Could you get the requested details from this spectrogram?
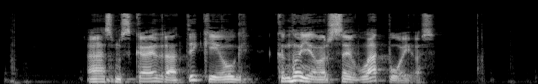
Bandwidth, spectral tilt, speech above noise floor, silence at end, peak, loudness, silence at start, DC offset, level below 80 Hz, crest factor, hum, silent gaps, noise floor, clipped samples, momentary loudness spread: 11.5 kHz; -3.5 dB/octave; 47 dB; 1.05 s; 0 dBFS; -14 LUFS; 0.1 s; under 0.1%; -52 dBFS; 16 dB; none; none; -62 dBFS; under 0.1%; 12 LU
